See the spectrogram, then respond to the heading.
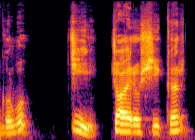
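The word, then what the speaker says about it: ci: চি। চয় রস্যিকার চি। ঠিক আছে? ইতালিয়ান বর্ণমালা উচ্চারণটা হবে চি। আমরা কখনোই সি বলবো না, চি বলবো এটাকে।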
